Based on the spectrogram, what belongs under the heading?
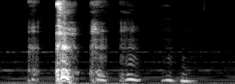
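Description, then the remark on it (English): A man clears his throat: one sharp, rough cough followed by a few shorter, voiced hems trailing off over about two seconds, with no talking around it. “He coughed and looked away.”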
